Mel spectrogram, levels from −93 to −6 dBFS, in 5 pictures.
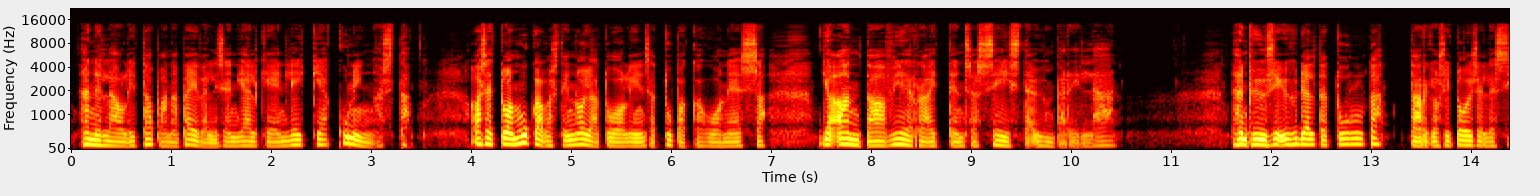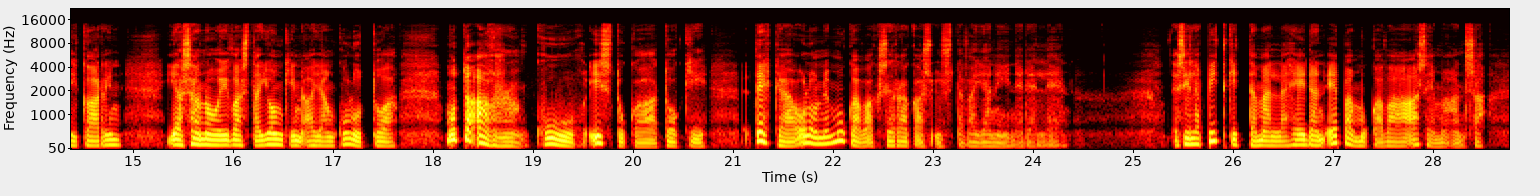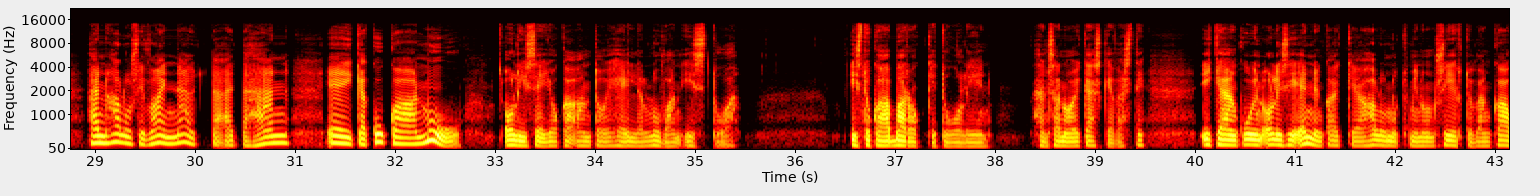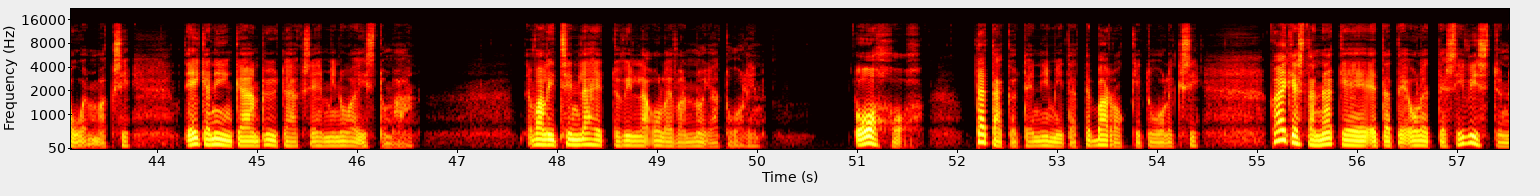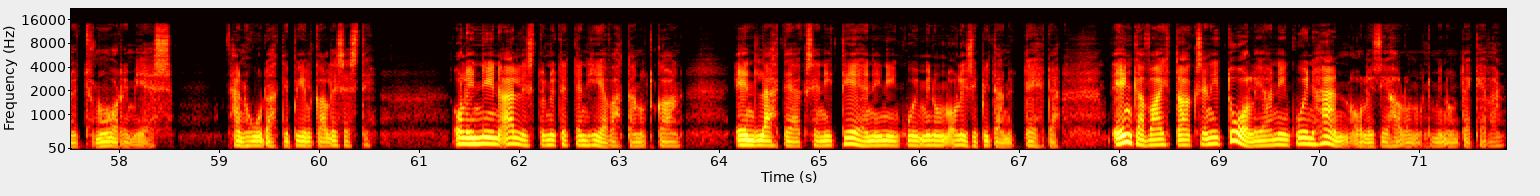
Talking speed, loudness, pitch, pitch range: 105 wpm, -26 LUFS, 130 Hz, 115-155 Hz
